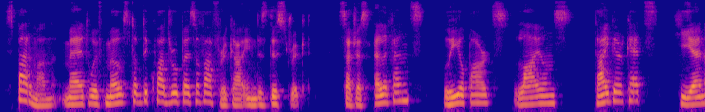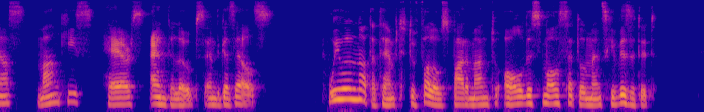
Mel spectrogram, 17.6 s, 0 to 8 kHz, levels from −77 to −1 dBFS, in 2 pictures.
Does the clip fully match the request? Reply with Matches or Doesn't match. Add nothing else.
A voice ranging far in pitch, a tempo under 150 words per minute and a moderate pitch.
Doesn't match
